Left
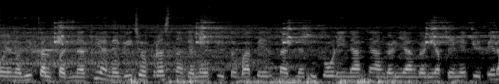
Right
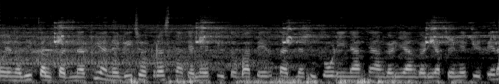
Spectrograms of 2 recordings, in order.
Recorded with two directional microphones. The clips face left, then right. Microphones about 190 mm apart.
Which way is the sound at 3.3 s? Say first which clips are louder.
Right 2 dB; 10° right (ahead or behind).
